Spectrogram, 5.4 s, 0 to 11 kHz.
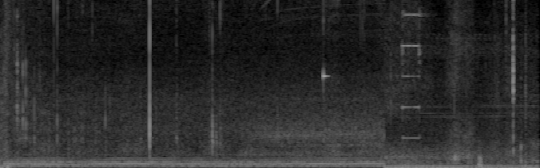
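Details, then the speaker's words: MFD 5000/3000 heavy-lift drone with Pixhawk 2.1/Cube and HereLink, battery just plugged in: short burst of electronic tones, the normal motor power-up beeps at boot with the hardware safety switch engaged. "it's gonna go ahead and do its nice little beeps and then our here to link up and it's going to start slowly loading the all the parameters here"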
